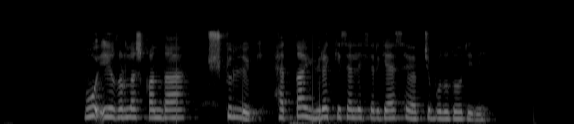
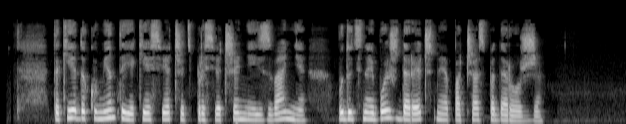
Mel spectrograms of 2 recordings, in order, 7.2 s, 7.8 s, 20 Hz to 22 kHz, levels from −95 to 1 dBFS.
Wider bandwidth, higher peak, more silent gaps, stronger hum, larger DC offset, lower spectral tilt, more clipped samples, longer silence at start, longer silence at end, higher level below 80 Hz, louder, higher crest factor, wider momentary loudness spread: second, 7.6 kHz vs 11.5 kHz; second, -38 dBFS vs -4 dBFS; neither; neither; neither; second, -3 dB/octave vs -4.5 dB/octave; neither; first, 1.05 s vs 0.35 s; about the same, 1.05 s vs 1.05 s; second, -88 dBFS vs -66 dBFS; second, -56 LUFS vs -21 LUFS; about the same, 20 dB vs 18 dB; about the same, 9 LU vs 7 LU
